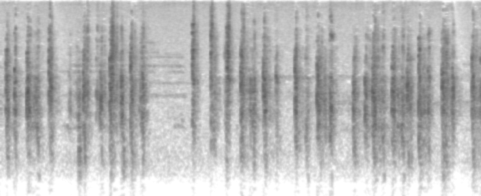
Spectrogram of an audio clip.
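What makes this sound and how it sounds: Fingertips of both hands type quickly on a full-size black plastic computer keyboard with red accent keys and a hollow body, resting on a wooden desk. About thirty sharp, bright, clacky keystrokes with almost no low end come in quick bursts, with a brief pause near the middle.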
